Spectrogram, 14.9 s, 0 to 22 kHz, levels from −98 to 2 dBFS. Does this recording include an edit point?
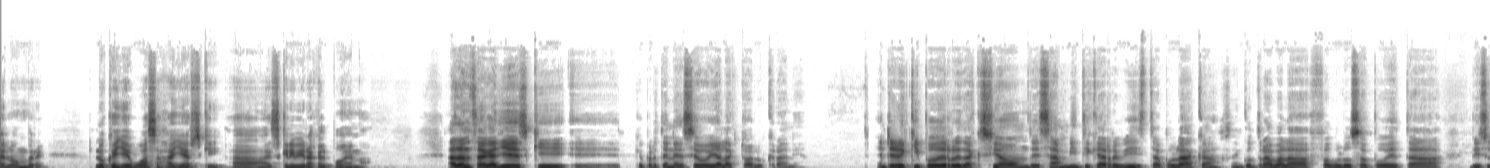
yes; 2 cuts; at 6.2 s, 8.7 s

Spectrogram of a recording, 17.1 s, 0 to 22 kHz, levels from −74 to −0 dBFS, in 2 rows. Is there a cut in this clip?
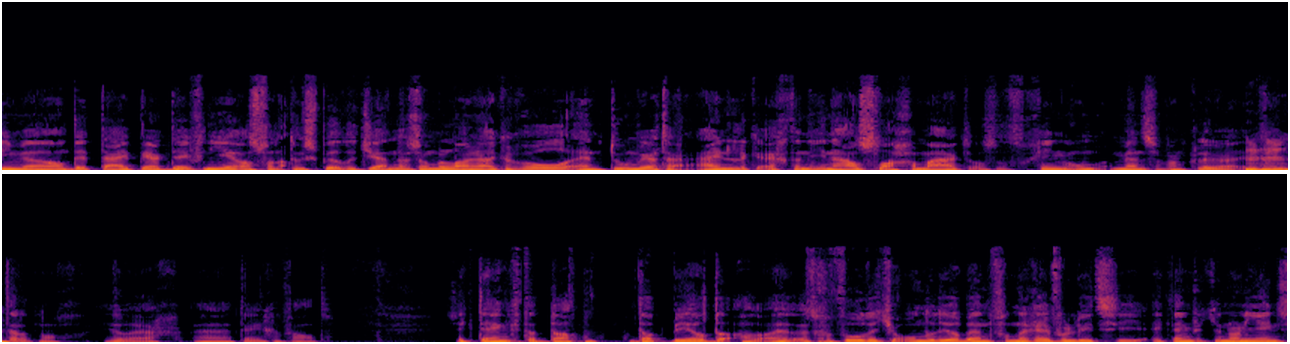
yes; 1 cut; at 1.9 s

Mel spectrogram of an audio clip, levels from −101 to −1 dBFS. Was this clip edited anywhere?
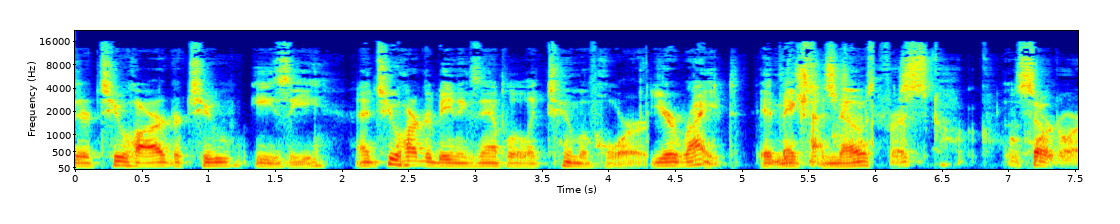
yes; 2 cuts; at 4.3 s, 5.9 s

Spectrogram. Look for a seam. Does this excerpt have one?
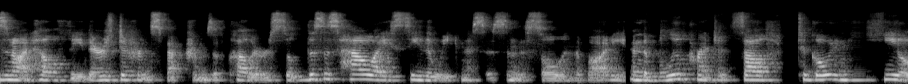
yes; 1 cut; at 6.2 s

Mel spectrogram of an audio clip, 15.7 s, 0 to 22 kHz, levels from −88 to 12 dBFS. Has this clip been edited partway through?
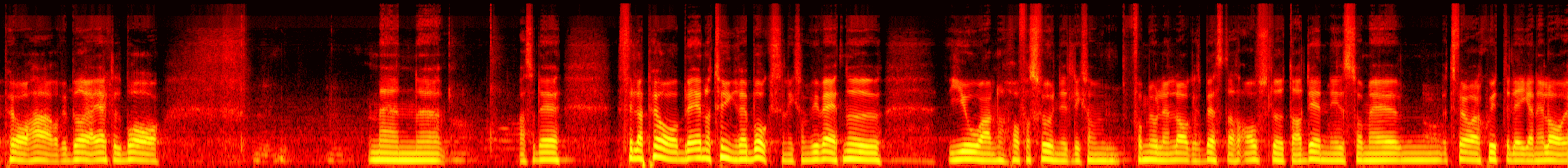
yes; 1 cut; at 5.2 s

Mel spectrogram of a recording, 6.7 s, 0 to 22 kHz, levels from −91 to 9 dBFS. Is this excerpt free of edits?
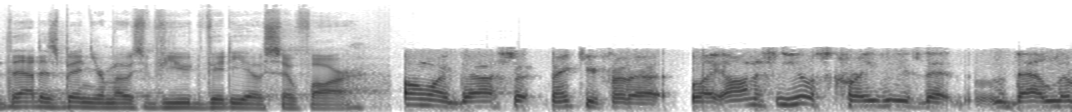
no; 1 cut; at 2.4 s

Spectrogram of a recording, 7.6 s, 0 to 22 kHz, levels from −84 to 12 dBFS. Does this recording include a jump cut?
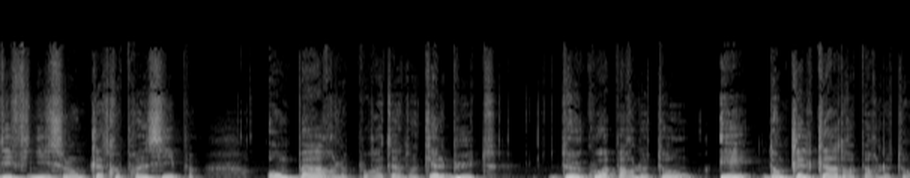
yes; 2 cuts; at 4.5 s, 5.9 s

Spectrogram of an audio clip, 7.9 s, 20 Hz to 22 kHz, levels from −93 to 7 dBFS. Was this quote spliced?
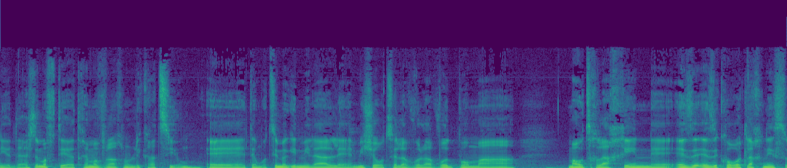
no; 0 cuts

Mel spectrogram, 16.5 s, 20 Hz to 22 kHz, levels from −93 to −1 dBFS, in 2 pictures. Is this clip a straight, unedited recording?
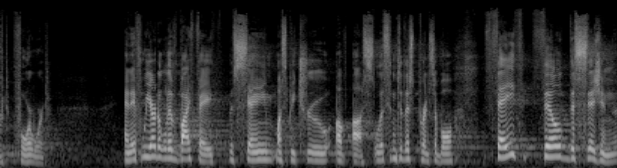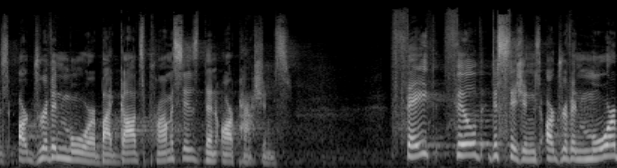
yes; 0 cuts

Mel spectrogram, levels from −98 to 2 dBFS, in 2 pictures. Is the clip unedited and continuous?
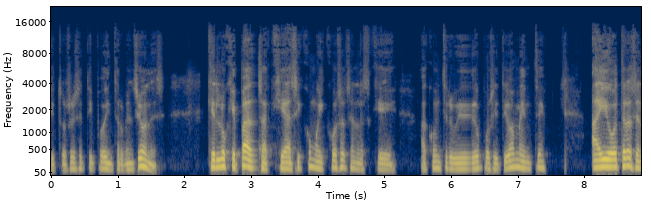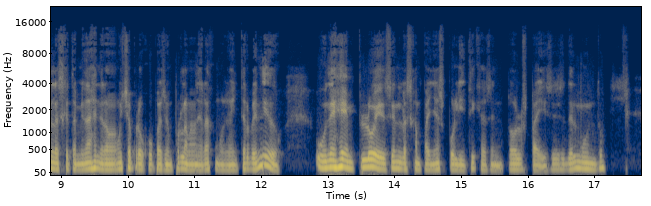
yes; 0 cuts

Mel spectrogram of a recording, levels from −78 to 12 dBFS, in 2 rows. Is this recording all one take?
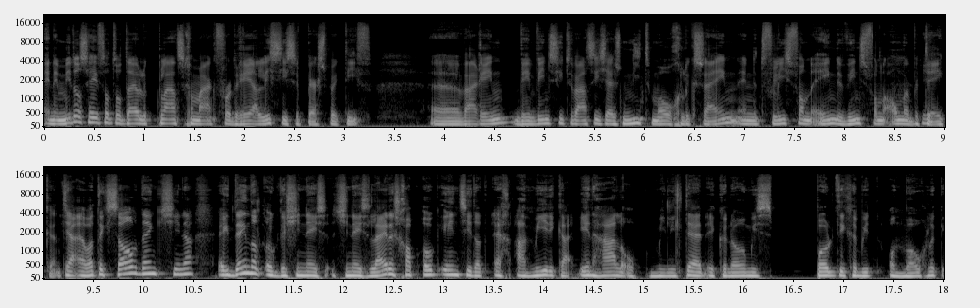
yes; 0 cuts

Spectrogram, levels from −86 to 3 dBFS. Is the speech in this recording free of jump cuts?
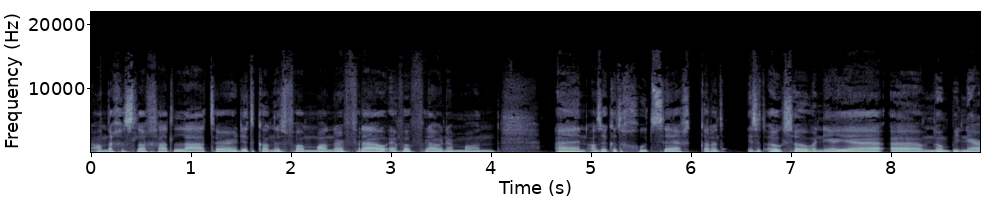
yes; 0 cuts

